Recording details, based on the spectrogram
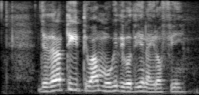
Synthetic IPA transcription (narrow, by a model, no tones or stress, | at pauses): d͡ʑɛðɛɾatiɣitiwamoɣiðiɣoðienaiɾɔfi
